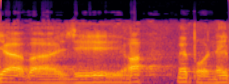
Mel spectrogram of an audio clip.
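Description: A Burmese Buddhist monk's voice reciting a loving-kindness (metta) verse in a slow chant, holding one low note for over a second. A brief pause comes near the end before the recitation resumes.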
